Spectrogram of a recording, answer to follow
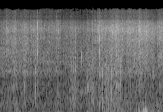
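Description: Mountain bike rolling down a rough dirt singletrack: tyre noise on the ground with scattered clicks and rattles from the bike.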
